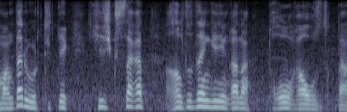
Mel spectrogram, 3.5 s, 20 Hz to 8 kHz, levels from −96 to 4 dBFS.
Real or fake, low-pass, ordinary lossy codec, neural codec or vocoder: real; none; none; none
